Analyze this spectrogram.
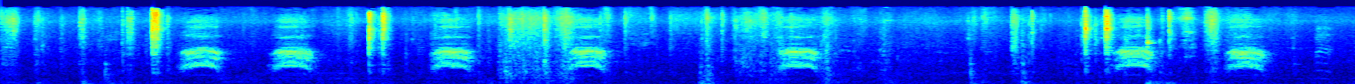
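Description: Metal pots clink.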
